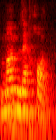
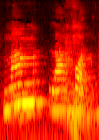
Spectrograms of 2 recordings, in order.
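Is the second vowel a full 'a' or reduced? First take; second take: reduced; full. First: The second vowel is reduced to a short 'e'. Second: The second vowel is a full 'a' sound. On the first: It is the linked form meaning kingdoms of. "this will be reduced to a shva. This becomes mam lechot" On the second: It is the plain form meaning kingdoms. "this one is the absolute form of the word"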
